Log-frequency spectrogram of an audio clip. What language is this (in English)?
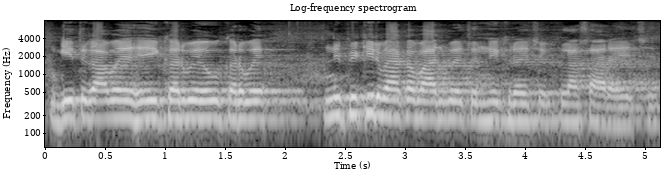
Maithili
